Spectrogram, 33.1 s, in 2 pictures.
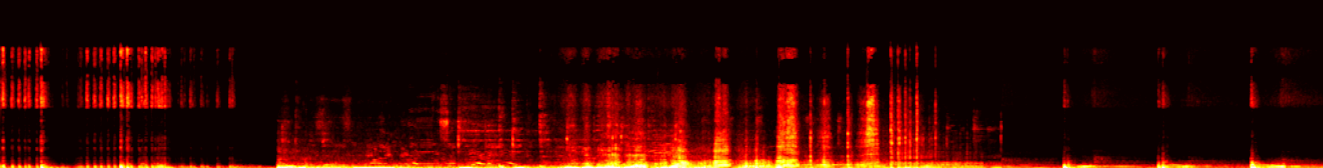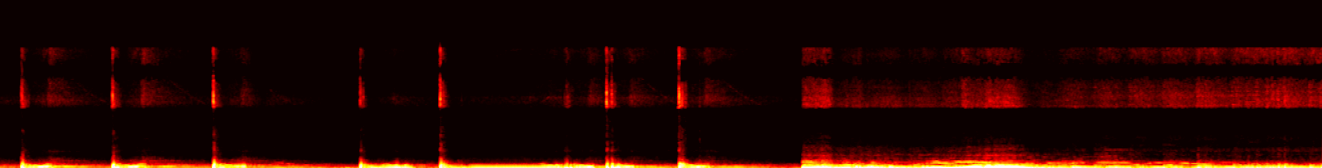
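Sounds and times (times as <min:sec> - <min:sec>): car engine revving: 0:00.0 - 0:33.0
loud rock music: 0:03.5 - 0:12.5.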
